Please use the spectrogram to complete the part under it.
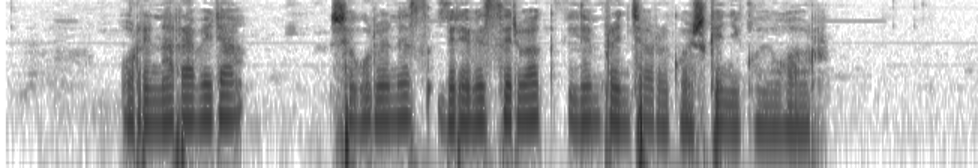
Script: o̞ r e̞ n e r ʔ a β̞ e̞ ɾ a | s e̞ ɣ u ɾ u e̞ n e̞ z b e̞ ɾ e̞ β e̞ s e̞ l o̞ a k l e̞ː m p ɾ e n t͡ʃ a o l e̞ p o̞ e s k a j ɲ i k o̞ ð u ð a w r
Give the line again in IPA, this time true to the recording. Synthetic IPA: o̞ r e̞ n a r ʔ a β̞ e̞ ɾ a | s e̞ ɣ u ɾ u e̞ n e̞ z b e̞ ɾ e̞ β e̞ s e̞ ɾ o̞ a k l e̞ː m p ɾ e n t͡ʃ a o r e̞ k o̞ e s k a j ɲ i k o̞ ð u ɣ a w r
